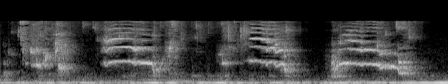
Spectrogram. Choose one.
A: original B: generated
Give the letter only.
A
